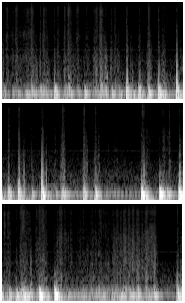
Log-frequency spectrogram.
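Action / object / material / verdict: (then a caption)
tap / microphone metal mesh grille tapped with plush fabric / metal mesh / none. Two plush fabric feet tap rapidly on the black domed metal mesh grille of a red microphone. The result is a quick series of muffled, deep thumps with almost no ring, broken by a brief pause near the middle before the tapping resumes.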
